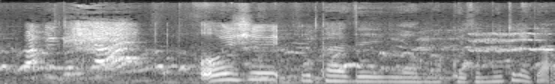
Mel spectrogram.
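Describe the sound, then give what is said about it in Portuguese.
A television that siblings are watching in a living room plays in the background, with bright, cartoonish crowing and clucking sounds, while a young voice talks over it. “Ah, desculpe o barulho do fundos, é que eu tô gravando na minha sala, e meus irmãos estão vendo televisão.”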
